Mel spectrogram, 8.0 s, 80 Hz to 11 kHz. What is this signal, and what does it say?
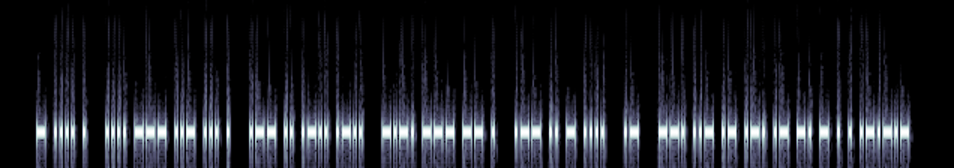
Morse code, heard as a keyed tone, about 50 wpm, 700 Hz. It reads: THE HOUSE WILL COME WITH A GUARANTEE.
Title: Sentences from Top 1600 Words 50wpm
